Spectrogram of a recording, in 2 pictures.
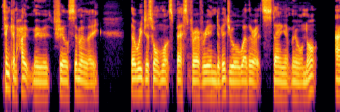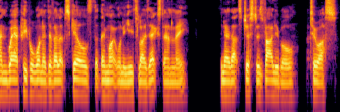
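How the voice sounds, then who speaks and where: A man, a podcast guest explaining his workplace practices in a measured way, often using fillers. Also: sits low, flat delivery, dry recording, studio quality. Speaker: guest, contact centre leader. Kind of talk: podcast interview answers.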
